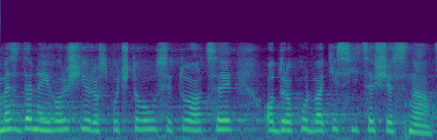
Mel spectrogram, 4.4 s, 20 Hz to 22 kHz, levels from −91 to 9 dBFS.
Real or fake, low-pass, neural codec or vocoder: real; 7.2 kHz; none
